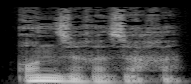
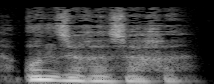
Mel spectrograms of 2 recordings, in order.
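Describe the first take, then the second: First: Lightly voiced man, slightly lower; man's line. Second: Lightly voiced woman agreeing; agreeing echo. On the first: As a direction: state "unsere Sache" low-key, as the man. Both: A narrator's reading. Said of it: "pflichtete sie bei".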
